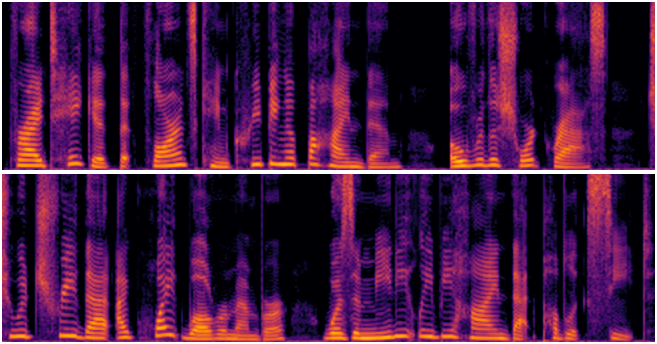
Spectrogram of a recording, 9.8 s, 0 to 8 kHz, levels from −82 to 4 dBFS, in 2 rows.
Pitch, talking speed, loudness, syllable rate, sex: 225 Hz, 180 wpm, -19 LUFS, 4.9 syllables/s, female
